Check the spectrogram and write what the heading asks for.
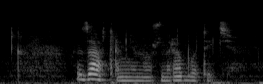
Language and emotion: Russian, neutral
